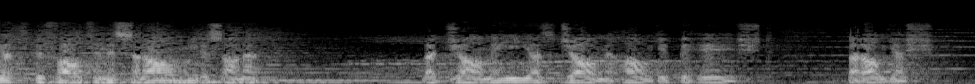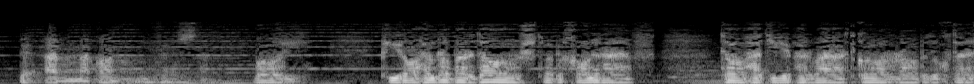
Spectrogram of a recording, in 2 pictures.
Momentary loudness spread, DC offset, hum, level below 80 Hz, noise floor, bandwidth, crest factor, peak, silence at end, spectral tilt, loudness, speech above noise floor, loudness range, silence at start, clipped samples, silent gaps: 18 LU; under 0.1%; none; -38 dBFS; -43 dBFS; 7.6 kHz; 20 dB; 0 dBFS; 0 s; -7.5 dB/octave; -20 LUFS; 25 dB; 7 LU; 0 s; under 0.1%; none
